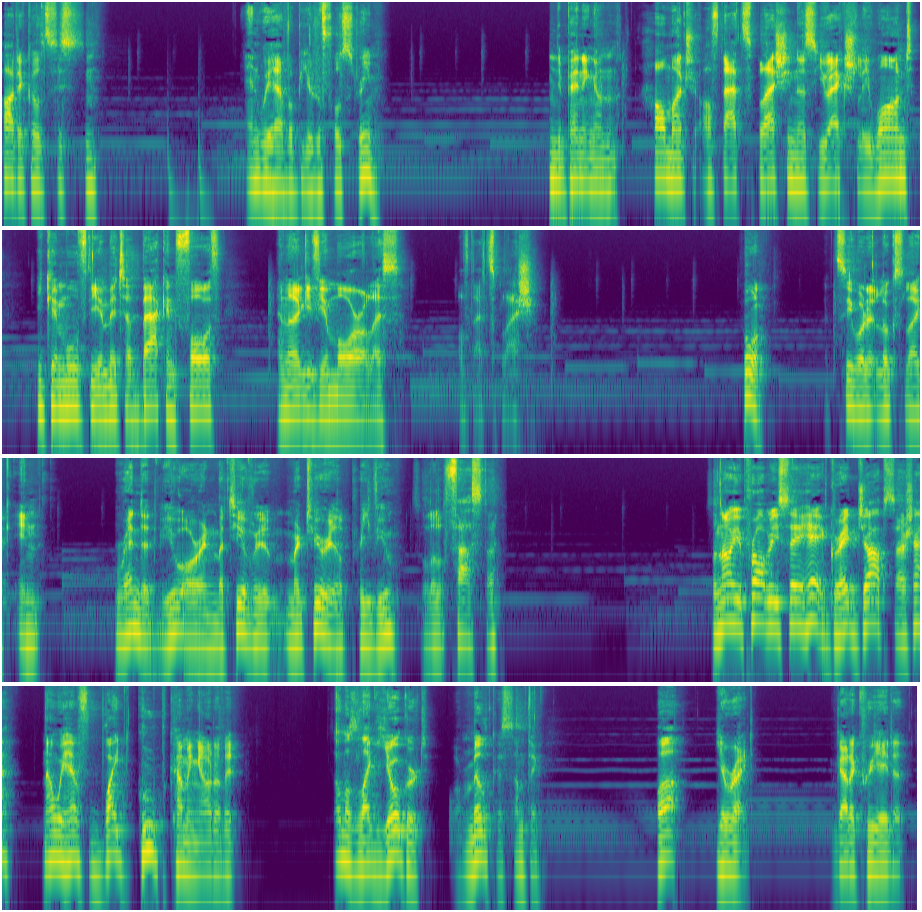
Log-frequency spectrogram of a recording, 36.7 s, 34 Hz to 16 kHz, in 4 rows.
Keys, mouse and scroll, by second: 0.3 click, 1.1-1.6 scroll down 2, 1.3 shift+middle click, 1.4 middle click, 1.7 shift+middle click, 1.9 scroll up 1, 2.0 shift+middle click, 4.9 shift+middle click, 5.1-5.9 scroll up 2, 5.2 shift+middle click, 5.9 scroll down 1, 6.3 middle click, 7.7 shift+middle click, 8.8 shift+middle click, 9.8 shift+middle click, 13.0-13.4 scroll down 2, 13.4 middle click, 13.8 scroll down 1, 14.2 shift+middle click, 14.7 middle click, 15.1 shift+middle click, 15.9 shift+middle click, 16.8 shift+middle click, 19.2 click, 21.9 click, 23.4 middle click, 29.9 shift+middle click, 31.3 middle click, 36.4 shift+middle click.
